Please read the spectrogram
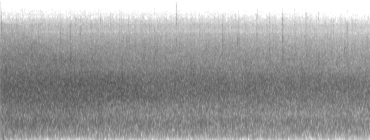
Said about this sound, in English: And if I could, I'd love to have a round of applause for all of these people who put this event together.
